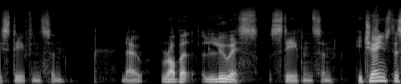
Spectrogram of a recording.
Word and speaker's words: Louis: name wrong or at least I am is pronounced Brenda Louis Stevenson no Robert Louis Stevenson he changed the spelling to ello you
